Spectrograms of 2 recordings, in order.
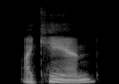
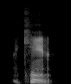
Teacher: When we say the positive form, we pronounce the letter N longer. · Shown in: first take · The N sound, N, N, N, lasts longer than in the negative form.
